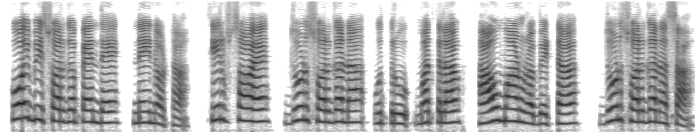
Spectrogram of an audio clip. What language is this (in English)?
Kullu Pahari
